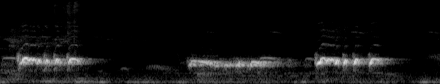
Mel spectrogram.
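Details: Zebra dove of local stock singing actively in gedang rojo style, used as master song and lure. Three long, even, vibrating coo notes, the first and last beaded and brighter, the middle smoother, with a faint low hum underneath.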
